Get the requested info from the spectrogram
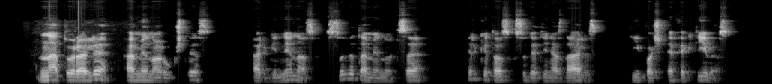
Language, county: Lithuanian, Kaunas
